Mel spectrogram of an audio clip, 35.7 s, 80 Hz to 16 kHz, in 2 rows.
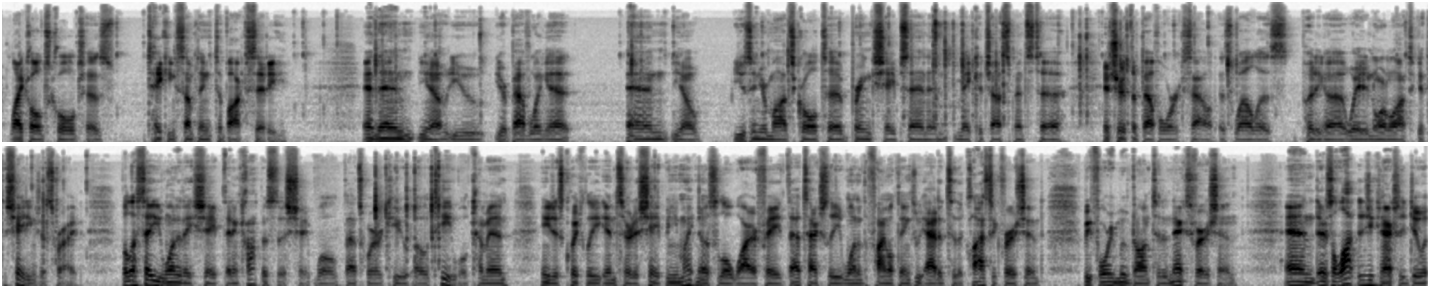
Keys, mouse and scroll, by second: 0.2 click, 0.9 click, 1.8 click, 2.6 click, 3.7 click, 4.2-4.7 scroll up 4, 4.7 q, 5.3 ctrl+click, 5.9 1, 7.7 click, 7.9 q, 8.3 click, 9.0-9.5 scroll down 1, 9.5 click, 9.8 g, 10.7 middle click, 11.8 s, 12.0 x, 12.4 y, 12.9 click, 13.2 middle click, 13.5 1, 13.8 click, 14.0 q, 14.5 alt+click, 14.9 middle click, 15.1 scroll up 2, 15.3 q, 15.8 click, 17.4 click, 17.7 scroll down 5, 18.0 middle click, 18.4 alt+a, 18.6 middle click, 19.4 click, 22.5 q, 22.9 o, 23.2 t, 25.6 t, 25.9 middle click, 30.3 F9.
